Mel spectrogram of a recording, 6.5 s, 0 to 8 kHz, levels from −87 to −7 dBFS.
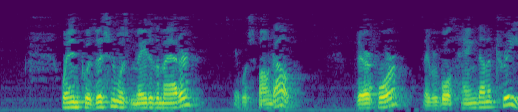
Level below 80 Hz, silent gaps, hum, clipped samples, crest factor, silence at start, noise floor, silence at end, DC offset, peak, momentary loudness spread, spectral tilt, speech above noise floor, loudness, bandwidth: -52 dBFS; none; none; under 0.1%; 16 dB; 0.75 s; -53 dBFS; 0 s; under 0.1%; -4 dBFS; 11 LU; -13 dB/octave; 35 dB; -19 LUFS; 5.2 kHz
